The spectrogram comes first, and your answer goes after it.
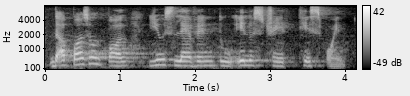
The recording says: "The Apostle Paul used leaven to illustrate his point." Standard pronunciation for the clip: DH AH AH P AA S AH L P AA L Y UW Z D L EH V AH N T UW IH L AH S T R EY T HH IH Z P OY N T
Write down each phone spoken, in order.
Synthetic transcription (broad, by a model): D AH AH P AA S AH L P AA L Y UW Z L EH V AH N T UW IH L AH S T R EY T HH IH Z P OY N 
